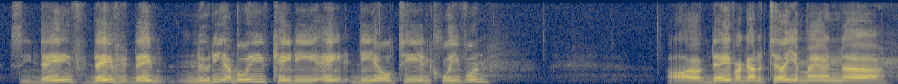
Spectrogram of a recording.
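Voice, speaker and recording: An American man hosting a livestream in a casual, folksy, informal way, talking in a halting flow. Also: high-pitched, dark tone, smooth, lo-fi sound. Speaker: livestream host for a radio equipment seller.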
